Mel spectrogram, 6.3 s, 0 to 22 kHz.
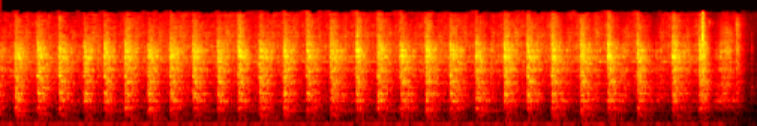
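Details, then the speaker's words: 1994 Toyota 4Runner 3.4L 5VZ-FE swap, first start attempt with fuel added: steady cranking at about two and a half beats a second, no catch; no start, fuel pump outlet tube kinked and broken with a hole. "okay home with fuel uh the fuel pumps dead not dead but the uh that little antler nubbing thing that comes out of the top of the fuel pump it uh it was kinked and I guess it uh I guess it was broken so it's got a hole in it"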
